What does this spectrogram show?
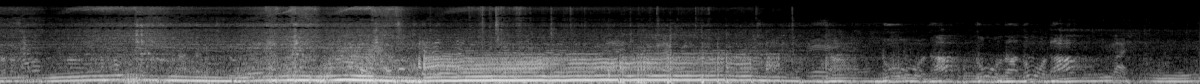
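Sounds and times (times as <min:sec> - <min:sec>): wheels spinning in loose dirt: 0:00.0 - 0:08.4
car engine revving hard: 0:00.0 - 0:12.0.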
